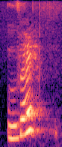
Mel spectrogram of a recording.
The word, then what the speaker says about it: Ove: And then at that same one, I got a mound called Uve, I think is how you pronounce it, by Frederick Bachman.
